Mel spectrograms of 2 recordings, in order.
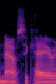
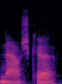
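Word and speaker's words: Nausicaä: I've said Nausicaa in the past because that's what I was taught at school, the Greek myth. But yes, in the film, it's Nauska because that's how the Japanese people say it.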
